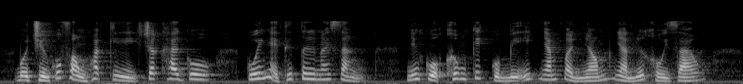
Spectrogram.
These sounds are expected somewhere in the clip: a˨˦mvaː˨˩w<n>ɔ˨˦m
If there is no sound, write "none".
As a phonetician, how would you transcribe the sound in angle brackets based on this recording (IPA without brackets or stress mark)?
ɲ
